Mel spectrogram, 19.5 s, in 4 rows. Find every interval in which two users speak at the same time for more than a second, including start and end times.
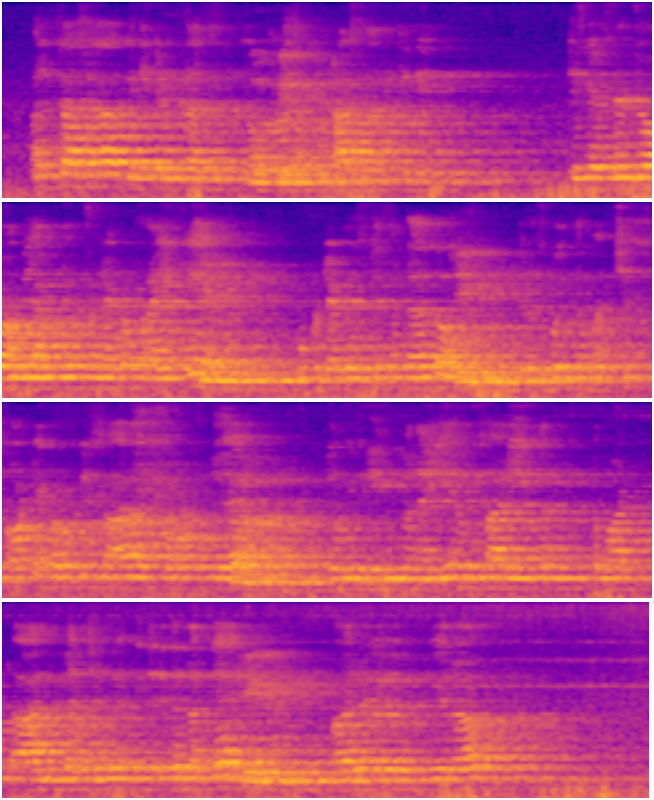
none

